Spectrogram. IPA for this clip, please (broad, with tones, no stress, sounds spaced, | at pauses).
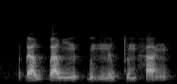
ɗ a˧˩ w ɓ a˧ w n ə˦˥ t̚ ɓ ə̰˧˨ m n ə˧ w t̪ ə˨˦ m h a˧˩˨ ŋ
